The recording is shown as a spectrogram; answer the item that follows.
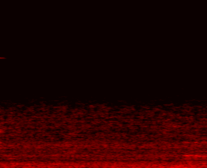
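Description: Steady engine and road noise of a moving bus, heard from inside the passenger cabin.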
